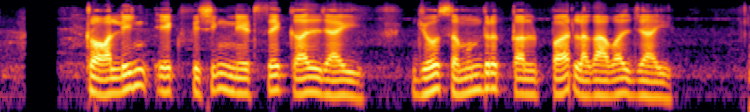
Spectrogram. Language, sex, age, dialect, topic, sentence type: Magahi, male, 25-30, Western, agriculture, statement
